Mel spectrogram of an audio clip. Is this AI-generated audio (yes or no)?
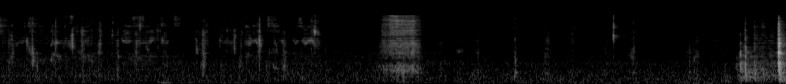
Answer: yes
